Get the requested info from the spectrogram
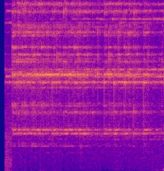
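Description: Small metal bells rung together: a bright, jingling ring with many high overtones that starts suddenly and keeps ringing. These are altar bells, marking the start of the Mass.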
